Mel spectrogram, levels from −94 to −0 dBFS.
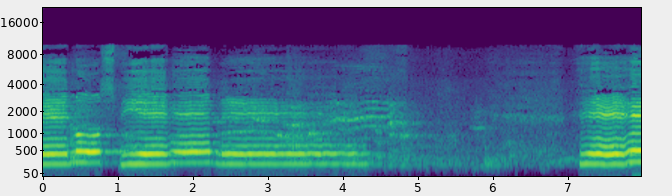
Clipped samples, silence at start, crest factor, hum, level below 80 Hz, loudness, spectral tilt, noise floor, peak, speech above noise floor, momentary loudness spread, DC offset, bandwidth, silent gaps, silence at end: under 0.1%; 0 s; 16 dB; none; -68 dBFS; -16 LUFS; -4.5 dB/octave; -46 dBFS; 0 dBFS; 31 dB; 19 LU; under 0.1%; 10 kHz; none; 0 s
